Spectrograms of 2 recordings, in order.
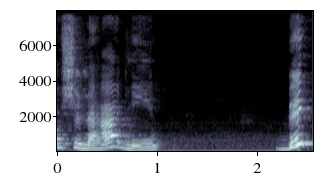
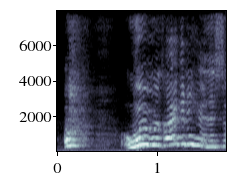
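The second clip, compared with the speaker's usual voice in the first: incredulous; 6 semitones higher than usual. Retold or imitated. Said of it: "I was looking at them like".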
